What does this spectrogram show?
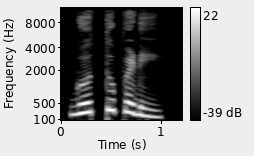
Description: ♪ gottupaḍi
